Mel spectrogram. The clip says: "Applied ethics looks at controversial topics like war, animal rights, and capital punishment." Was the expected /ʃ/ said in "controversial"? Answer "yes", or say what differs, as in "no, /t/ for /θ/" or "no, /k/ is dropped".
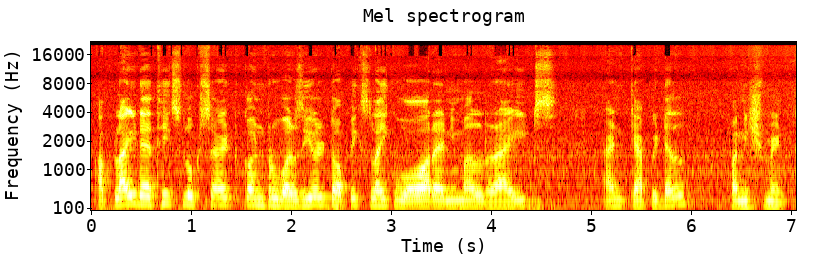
no, /s/ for /ʃ/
